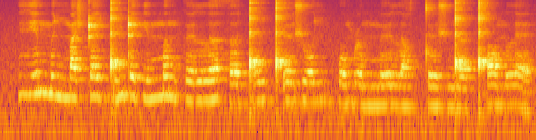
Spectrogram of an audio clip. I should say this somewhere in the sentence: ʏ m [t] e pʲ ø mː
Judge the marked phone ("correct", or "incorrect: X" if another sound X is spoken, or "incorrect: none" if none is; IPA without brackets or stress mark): incorrect: ʈ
